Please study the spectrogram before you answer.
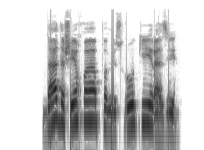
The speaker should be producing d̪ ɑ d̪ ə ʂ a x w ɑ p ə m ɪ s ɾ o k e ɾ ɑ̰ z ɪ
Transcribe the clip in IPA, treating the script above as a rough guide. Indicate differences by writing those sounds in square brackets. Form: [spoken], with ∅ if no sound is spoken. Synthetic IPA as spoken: d̪ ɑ d̪ ə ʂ [e] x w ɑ p ə m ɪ s ɾ o k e ɾ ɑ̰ z [i]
